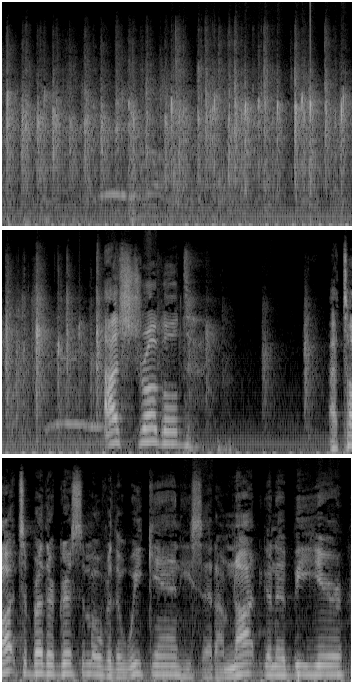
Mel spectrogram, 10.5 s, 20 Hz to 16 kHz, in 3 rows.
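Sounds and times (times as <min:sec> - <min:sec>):
crowd clapping: 0:00.0 - 0:06.7
speech: 0:04.6 - 0:05.6, 0:06.8 - 0:10.4.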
